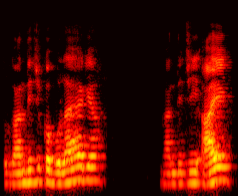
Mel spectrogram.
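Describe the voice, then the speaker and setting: A man's voice: a little high, steady tone, measured pace. Guy with a sore throat preaching, asks questions then answers them himself, dull echoey sound. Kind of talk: devotional talk to a gathering. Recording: muffled, echoey room.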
